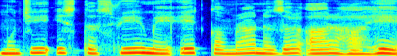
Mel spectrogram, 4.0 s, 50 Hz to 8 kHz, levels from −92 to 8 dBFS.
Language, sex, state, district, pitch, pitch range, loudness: Hindi, female, Arunachal Pradesh, Papum Pare, 215 Hz, 205-230 Hz, -14 LUFS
